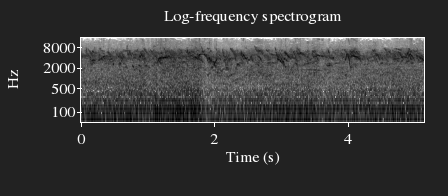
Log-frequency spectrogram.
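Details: Several Japanese white-eyes chattering together, sound meant as therapy for pet white-eyes to start singing fast; rapid high twitters and slurred upward whistles overlapping continuously, faint low hum.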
